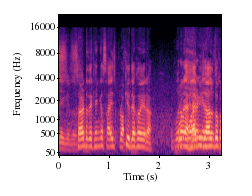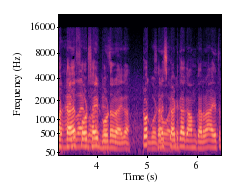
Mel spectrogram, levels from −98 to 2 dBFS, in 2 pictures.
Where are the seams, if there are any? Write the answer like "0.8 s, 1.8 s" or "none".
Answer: 1.3 s, 5.0 s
